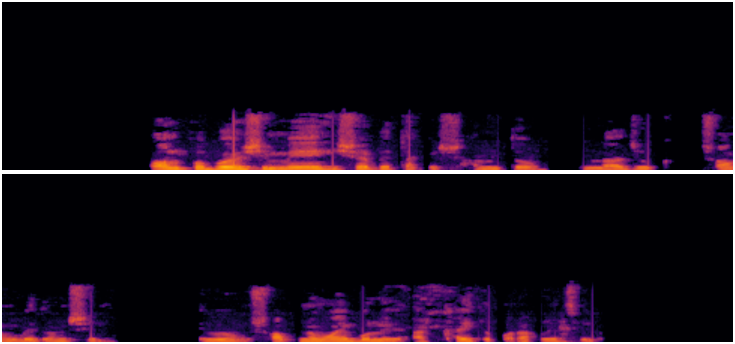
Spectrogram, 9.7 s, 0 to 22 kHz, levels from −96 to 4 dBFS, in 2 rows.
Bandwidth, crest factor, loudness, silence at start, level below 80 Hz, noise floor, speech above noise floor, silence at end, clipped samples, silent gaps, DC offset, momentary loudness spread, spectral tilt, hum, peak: 7.8 kHz; 22 dB; -29 LUFS; 1 s; -64 dBFS; under -90 dBFS; over 61 dB; 0.95 s; under 0.1%; 3.65-3.84 s, 4.47-4.66 s, 5.64-6.18 s; under 0.1%; 16 LU; -6.5 dB/octave; none; -6 dBFS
